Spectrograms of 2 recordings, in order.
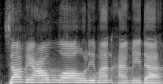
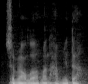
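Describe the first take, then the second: First: It is said loudly and boldly. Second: It is said timidly and softly. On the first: The speaker calls it right. "Nah, gitu" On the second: The speaker calls it wrong. "jangan takut-takut"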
